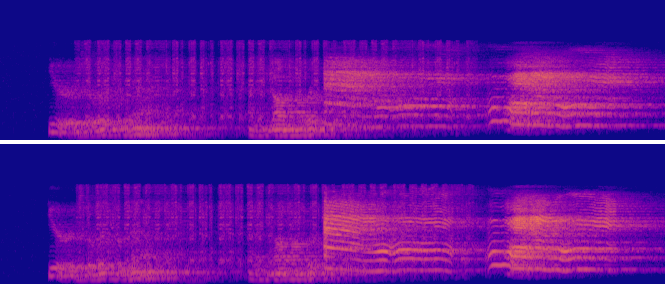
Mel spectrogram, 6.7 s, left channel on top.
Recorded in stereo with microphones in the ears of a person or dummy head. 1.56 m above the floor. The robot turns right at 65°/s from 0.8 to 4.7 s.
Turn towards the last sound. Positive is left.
turn(degrees=-25)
